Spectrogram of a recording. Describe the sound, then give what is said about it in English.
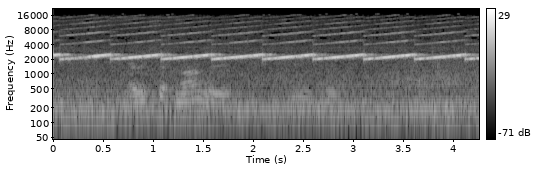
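Car alarm going off, many rapid rising whoops repeating about twice a second in a loud, relentless pattern, with a voice briefly talking underneath. “So, yeah, that's a car alarm. God, that's annoying. Hey, look, it's going off again.”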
